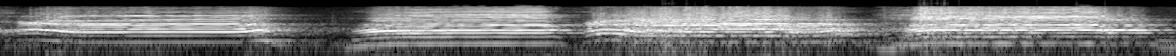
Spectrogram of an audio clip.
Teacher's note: হা হলকের শুরু হইতে সহজ আওয়াজে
